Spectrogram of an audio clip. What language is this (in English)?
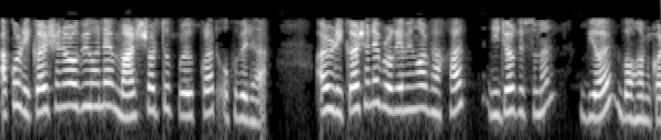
Assamese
